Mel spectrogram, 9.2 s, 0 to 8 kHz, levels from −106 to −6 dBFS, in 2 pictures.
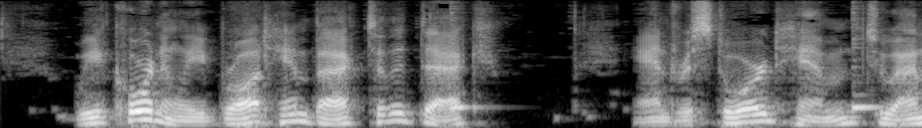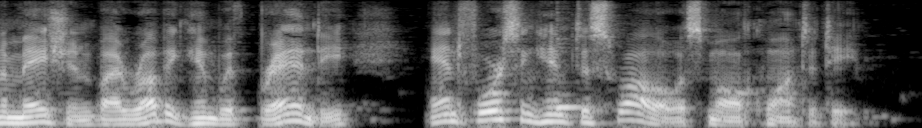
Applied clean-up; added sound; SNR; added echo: neural mask model RNNoise.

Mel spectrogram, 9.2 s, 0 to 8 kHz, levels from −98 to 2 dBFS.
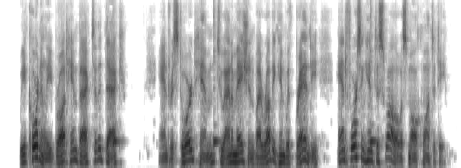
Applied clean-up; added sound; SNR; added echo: neural mask model DeepFilterNet 3.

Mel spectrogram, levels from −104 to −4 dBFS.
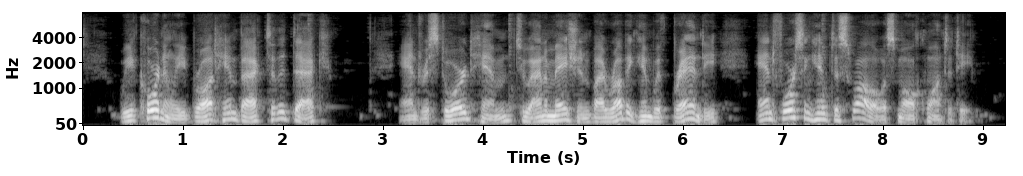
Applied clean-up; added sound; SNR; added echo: neural separator model SepFormer DNS4.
